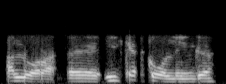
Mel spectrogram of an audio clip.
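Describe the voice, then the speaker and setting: A man's voice: on the high side, steady tone, slow, dry recording. A man calling into a radio show, politely building up to his point. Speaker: caller. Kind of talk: radio call-in. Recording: tinny phone line.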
